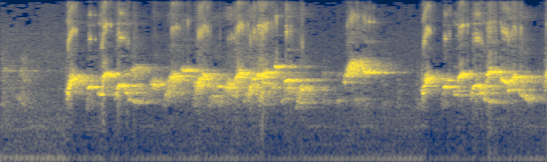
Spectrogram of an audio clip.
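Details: Bulbul, red-whiskered, singing competitively in the morning to stimulate other birds: continuous bubbling warble with a brief dip, then resuming strongly.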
